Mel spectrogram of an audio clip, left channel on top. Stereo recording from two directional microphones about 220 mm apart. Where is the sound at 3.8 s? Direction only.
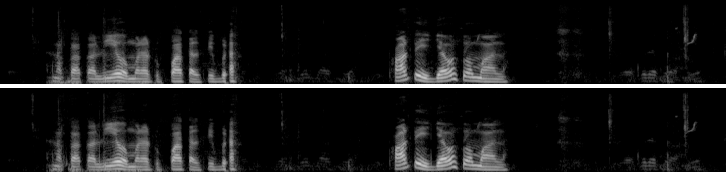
Centre (ahead or behind).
